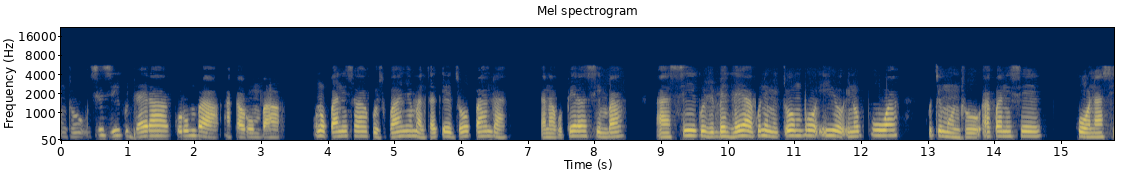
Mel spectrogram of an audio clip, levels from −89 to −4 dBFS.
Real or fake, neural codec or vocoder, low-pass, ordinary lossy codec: real; none; 5.4 kHz; AAC, 24 kbps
